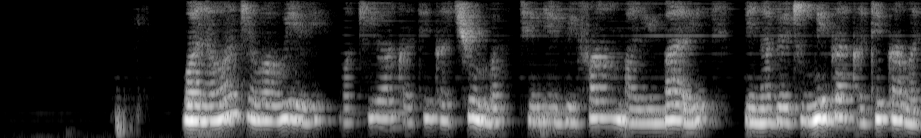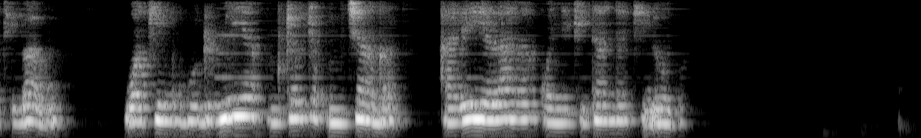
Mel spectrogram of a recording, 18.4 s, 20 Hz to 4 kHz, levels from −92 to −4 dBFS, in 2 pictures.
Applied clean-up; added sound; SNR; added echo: neural mask model DeepFilterNet 3.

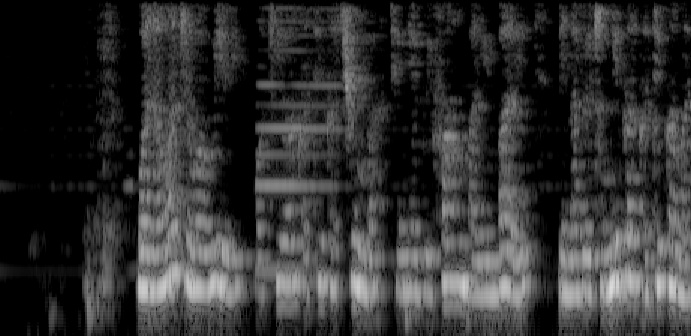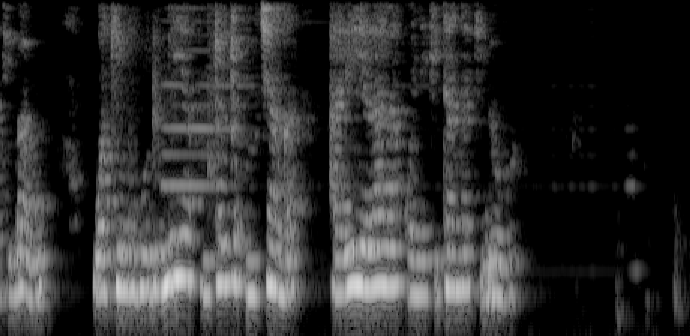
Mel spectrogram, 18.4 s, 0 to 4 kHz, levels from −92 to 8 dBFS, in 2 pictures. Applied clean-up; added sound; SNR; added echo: classical method WPE with log-MMSE.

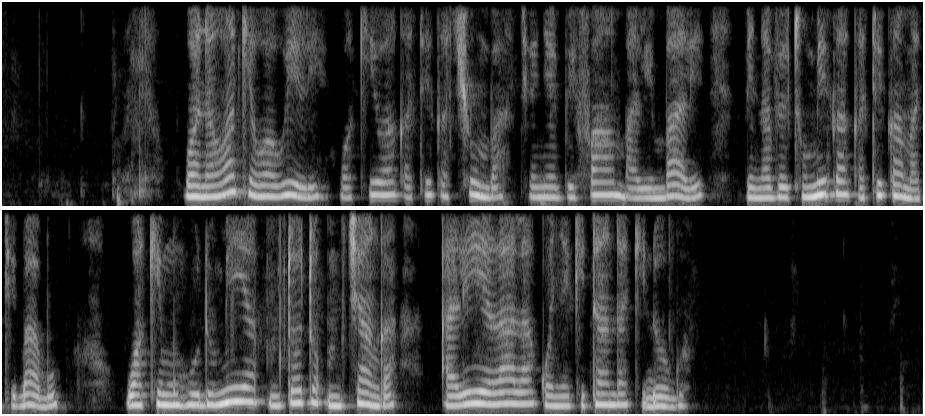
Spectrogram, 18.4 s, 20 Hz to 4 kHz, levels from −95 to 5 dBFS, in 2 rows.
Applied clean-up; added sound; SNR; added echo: none; none; none; none.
